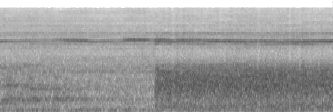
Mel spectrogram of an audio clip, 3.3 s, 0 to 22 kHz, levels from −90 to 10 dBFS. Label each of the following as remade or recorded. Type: remade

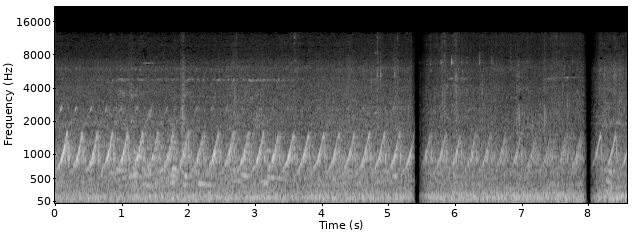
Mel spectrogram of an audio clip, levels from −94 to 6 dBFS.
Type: recorded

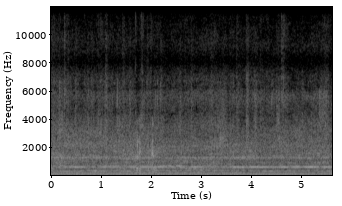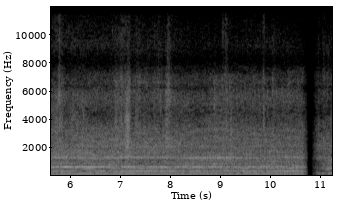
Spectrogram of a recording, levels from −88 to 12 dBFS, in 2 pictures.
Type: recorded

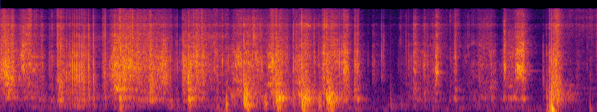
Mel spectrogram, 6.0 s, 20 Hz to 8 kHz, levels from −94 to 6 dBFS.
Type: remade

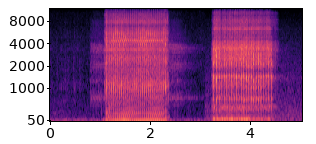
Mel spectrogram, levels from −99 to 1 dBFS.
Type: recorded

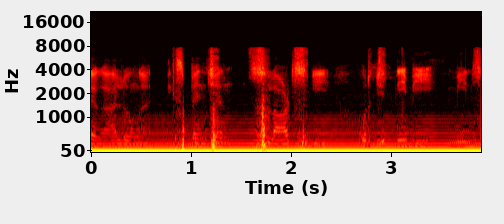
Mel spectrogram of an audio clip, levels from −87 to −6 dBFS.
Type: recorded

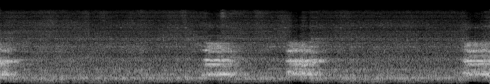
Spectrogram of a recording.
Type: remade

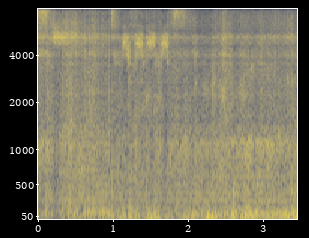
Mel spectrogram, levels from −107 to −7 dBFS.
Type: remade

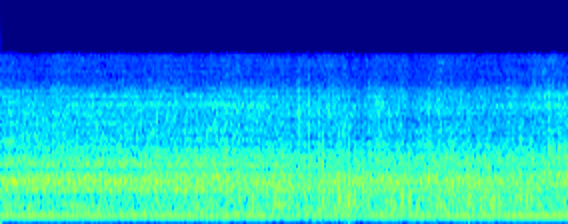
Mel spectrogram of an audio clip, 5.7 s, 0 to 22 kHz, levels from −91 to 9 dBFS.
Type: recorded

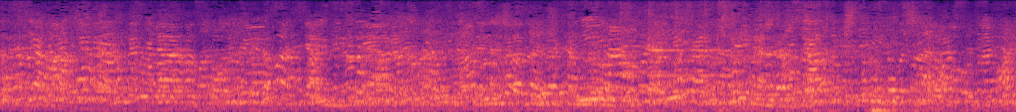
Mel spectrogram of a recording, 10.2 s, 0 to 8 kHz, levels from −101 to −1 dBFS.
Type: recorded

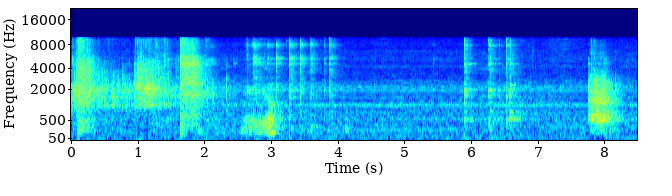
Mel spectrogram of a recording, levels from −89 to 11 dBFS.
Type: recorded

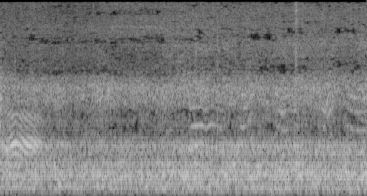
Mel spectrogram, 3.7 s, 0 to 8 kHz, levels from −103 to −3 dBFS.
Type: recorded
